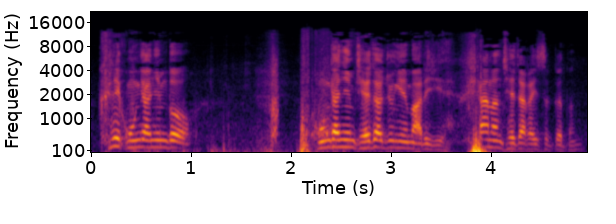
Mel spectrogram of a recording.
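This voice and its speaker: An older man giving a sermon, scolding and emphatic, swinging from loud outbursts to low mutters. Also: a little fast, noisy background. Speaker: Buddhist dharma teacher.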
